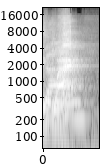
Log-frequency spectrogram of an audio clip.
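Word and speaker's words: 6LACK: This dude put a 6 in front of LACK, and we supposed to say black?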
